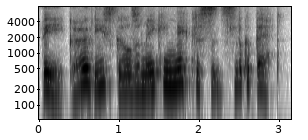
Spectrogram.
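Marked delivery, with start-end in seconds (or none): none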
